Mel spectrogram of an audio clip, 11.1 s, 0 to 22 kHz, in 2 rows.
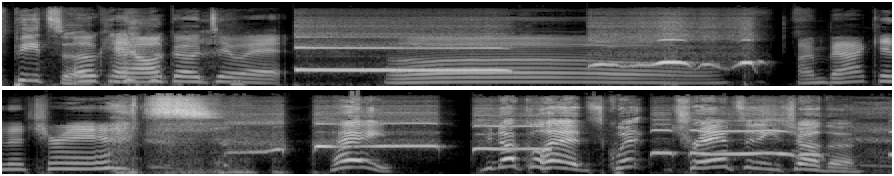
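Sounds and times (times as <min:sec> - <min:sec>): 
speech: 0:00.1 - 0:01.8, 0:02.4 - 0:04.4, 0:05.0 - 0:07.0, 0:07.6 - 0:11.1
slide whistle: 0:01.8 - 0:04.8, 0:06.9 - 0:11.1.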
